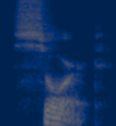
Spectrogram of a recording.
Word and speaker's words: sword: We don't pronounce the W. We pronounce it as sword.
